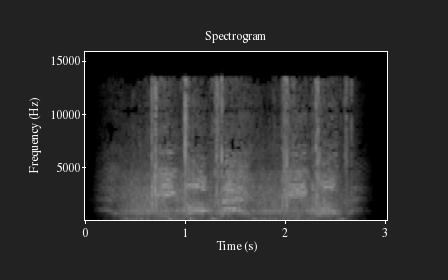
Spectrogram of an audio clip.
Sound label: chant equal pay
